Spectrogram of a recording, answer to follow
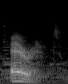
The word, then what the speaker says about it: arrant: this word is pronounced as errant errant errant is used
